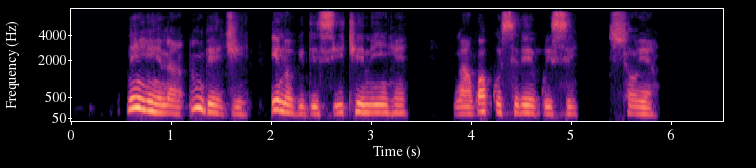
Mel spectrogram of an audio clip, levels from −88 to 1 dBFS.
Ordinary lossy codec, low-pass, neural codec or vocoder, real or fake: none; 7.2 kHz; codec, 24 kHz, 3 kbps, HILCodec; fake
